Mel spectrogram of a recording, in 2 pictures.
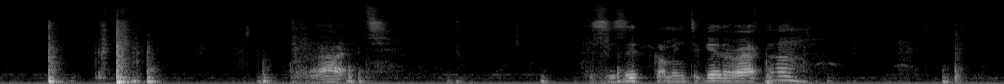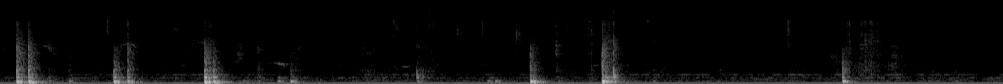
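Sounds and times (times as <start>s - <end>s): dough thumping in plastic bowl: 0.4s - 1.8s, 9.2s - 13.2s, 14.2s - 16.6s.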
